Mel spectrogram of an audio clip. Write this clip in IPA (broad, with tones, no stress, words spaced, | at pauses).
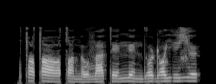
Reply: tˤo˦˨tˤe˦˨ja˩˥tˤe˩˧ n̪o˩˧va˧˥te˧˥ ŋe˦˨ndo˧˥˧ɖɔ˥ ji˧˥ ʑʏ˥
